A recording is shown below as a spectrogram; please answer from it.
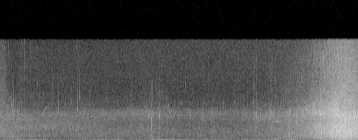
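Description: Waves washing onto a beach in Thailand, a steady hiss of surf with low rumbling swells and wind buffeting the microphone, building into a louder crashing rush at the end.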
